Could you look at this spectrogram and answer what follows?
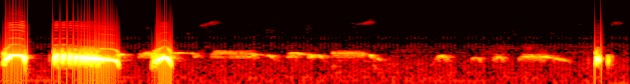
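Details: Spotted dove calling in the giọng thổ sấm manner: an opening coo, a rolling pulsed coo descending in pitch and a rounded coo, followed by several seconds of low soft murmuring notes and one short coo at the end.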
